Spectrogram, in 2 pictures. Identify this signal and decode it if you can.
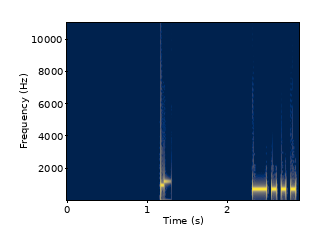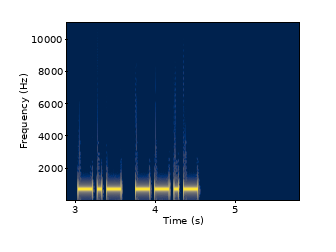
Morse code, heard as a keyed tone, about 20 wpm, 700 Hz. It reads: BKQ
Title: USA Call Sign Postfixes - 3 Letters 20wpm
